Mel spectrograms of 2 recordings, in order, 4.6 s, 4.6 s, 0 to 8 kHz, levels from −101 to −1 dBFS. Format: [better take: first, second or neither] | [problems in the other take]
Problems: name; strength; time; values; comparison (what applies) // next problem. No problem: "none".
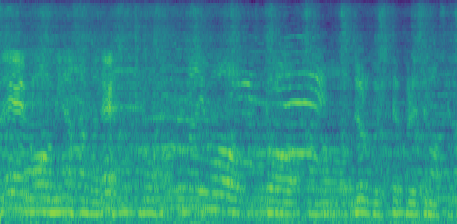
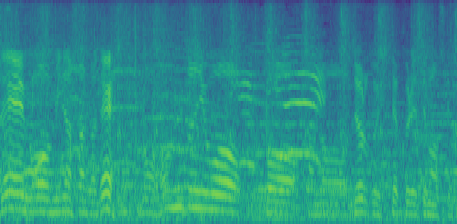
second | background sound (Gull, seagull / Fowl); 19 dB below the speech // room echo; dies away in 0.2 s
